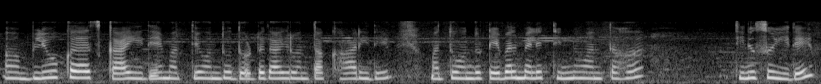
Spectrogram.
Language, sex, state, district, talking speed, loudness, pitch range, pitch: Kannada, female, Karnataka, Dharwad, 125 wpm, -16 LUFS, 275-290 Hz, 280 Hz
